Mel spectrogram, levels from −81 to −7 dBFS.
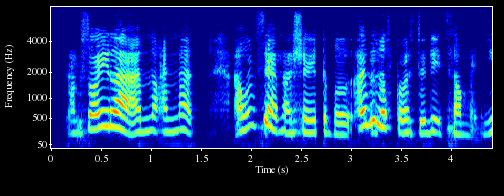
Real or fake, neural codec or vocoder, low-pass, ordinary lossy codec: fake; codec, 24 kHz, 1 kbps, SNAC; 7.2 kHz; none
